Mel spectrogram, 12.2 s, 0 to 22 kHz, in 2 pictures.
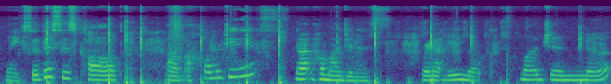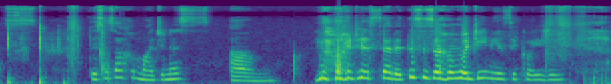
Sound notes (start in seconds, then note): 9.5 chuckling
